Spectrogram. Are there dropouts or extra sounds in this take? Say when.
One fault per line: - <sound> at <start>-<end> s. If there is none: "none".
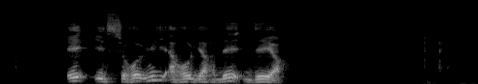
none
